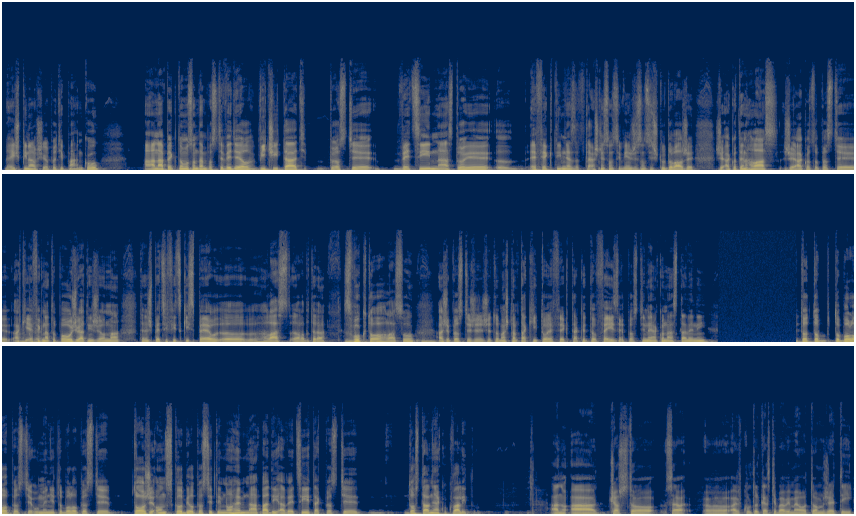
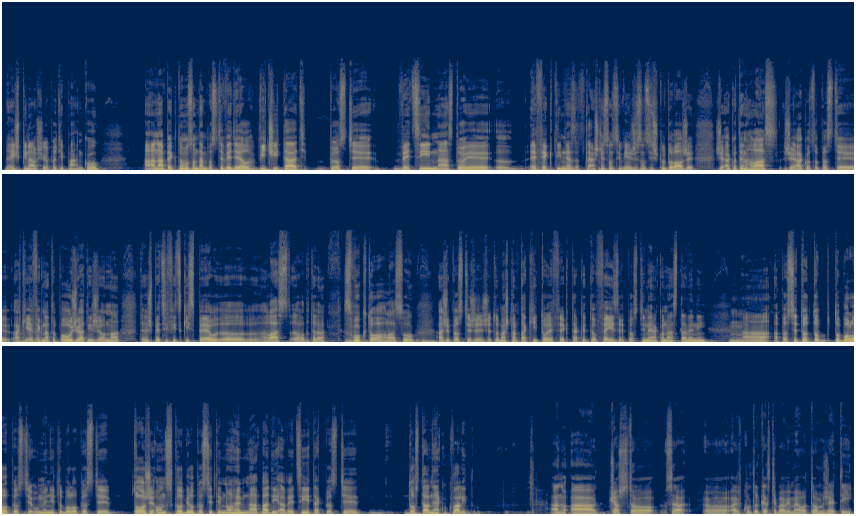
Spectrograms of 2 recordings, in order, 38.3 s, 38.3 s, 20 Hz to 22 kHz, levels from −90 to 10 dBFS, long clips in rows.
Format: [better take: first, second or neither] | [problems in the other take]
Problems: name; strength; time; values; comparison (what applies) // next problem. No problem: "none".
second | audio cutting out; at 24 s for 1 s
